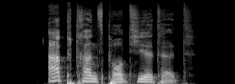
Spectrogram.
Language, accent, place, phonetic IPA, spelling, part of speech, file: German, Germany, Berlin, [ˈaptʁanspɔʁˌtiːɐ̯tət], abtransportiertet, verb, De-abtransportiertet.ogg
- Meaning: inflection of abtransportieren: 1. second-person plural dependent preterite 2. second-person plural dependent subjunctive II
